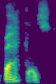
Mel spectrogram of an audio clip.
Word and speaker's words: Backhouse: It's written Backhouse, and we pronounced it rather appropriately as Bacchus.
